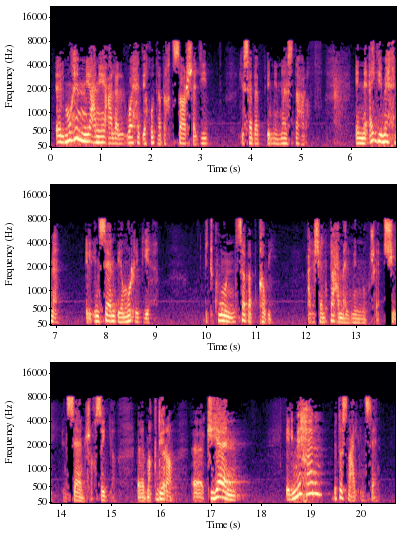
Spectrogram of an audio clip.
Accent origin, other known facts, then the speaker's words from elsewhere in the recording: Upper Egypt, Egypt; هم ربوني هم عارفين ان انا ست صعيديه، بنت صعيديه ودغري وصادقه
